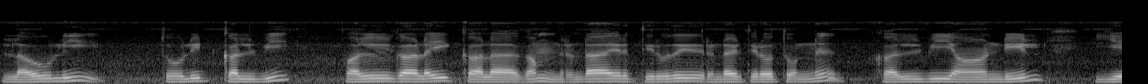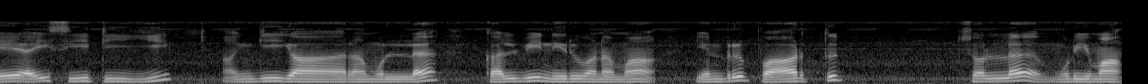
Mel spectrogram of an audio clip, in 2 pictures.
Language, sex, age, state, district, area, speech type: Tamil, male, 30-45, Tamil Nadu, Dharmapuri, rural, read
